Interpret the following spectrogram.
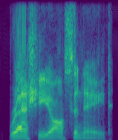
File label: "ratiocinate", American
